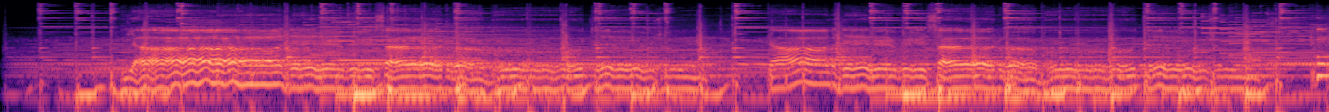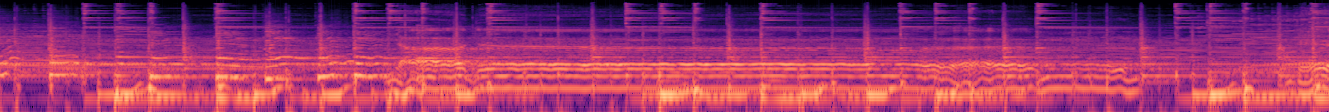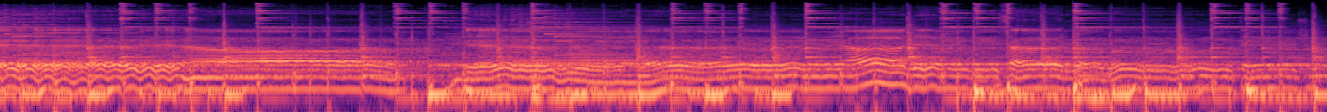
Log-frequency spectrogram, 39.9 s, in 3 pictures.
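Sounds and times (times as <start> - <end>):
stuti bhajan devotional song: 0.0 - 39.8.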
